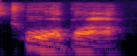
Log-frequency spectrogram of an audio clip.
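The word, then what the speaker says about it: 拓跋: you prefer, was governed by the Tabgach, pronounced in Chinese Tuoba.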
